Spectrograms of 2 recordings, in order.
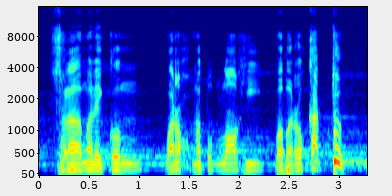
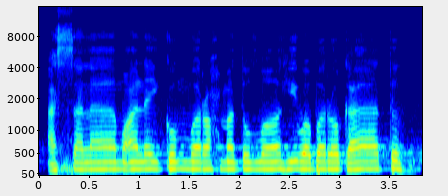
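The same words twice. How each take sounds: First: The greeting is said in a firm, disciplined manner. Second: The greeting is said in a smooth ceremonial manner. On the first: It is the greeting of police or soldiers. "dengan disiplin dan tegas" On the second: It is the greeting of a master of ceremonies. "Kalau jadi M C, salamnya ya kayak tadi"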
